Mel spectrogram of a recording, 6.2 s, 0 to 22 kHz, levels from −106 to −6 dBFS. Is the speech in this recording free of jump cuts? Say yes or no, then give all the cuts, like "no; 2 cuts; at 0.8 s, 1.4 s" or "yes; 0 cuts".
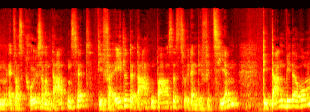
no; 1 cut; at 1.9 s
